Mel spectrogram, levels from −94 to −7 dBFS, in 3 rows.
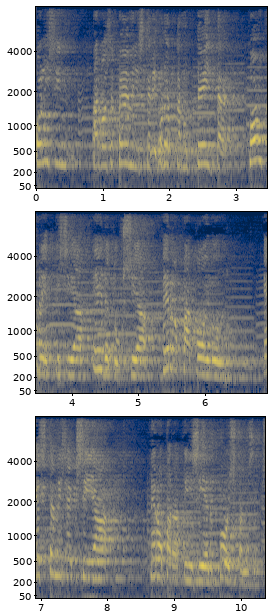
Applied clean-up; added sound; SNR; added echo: none; Trumpet; 17 dB; reverberation time 2.1 s.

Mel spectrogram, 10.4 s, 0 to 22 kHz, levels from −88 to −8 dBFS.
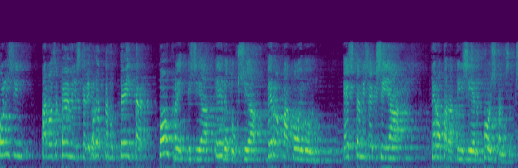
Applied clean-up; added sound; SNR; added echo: neural separator model SepFormer DNS4.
